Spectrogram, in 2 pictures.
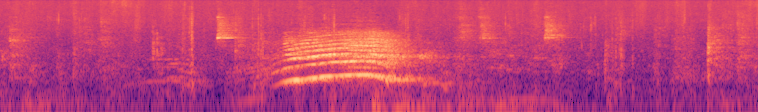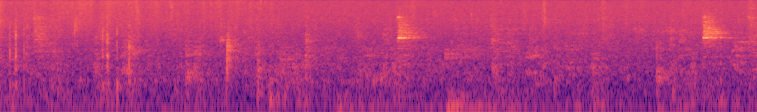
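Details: A Japanese Black cow with both hind legs amputated gives one loud, drawn-out moo lasting about two seconds. The moo rises and then falls. Quiet shuffling and small knocks follow it.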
